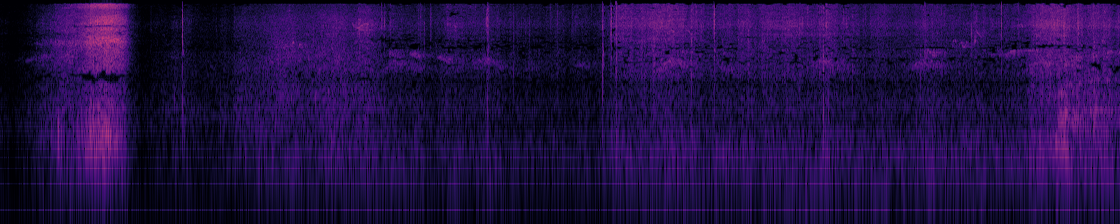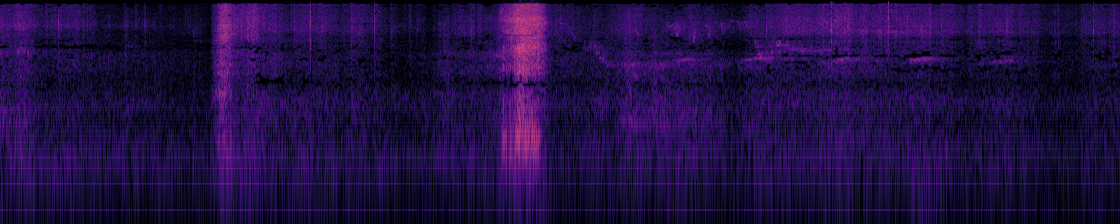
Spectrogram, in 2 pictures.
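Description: Bacon sizzling on a wire grill over a wood campfire, a steady hiss. Four short, loud rushes of noise stand out: one about a second in and three more in the second half.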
